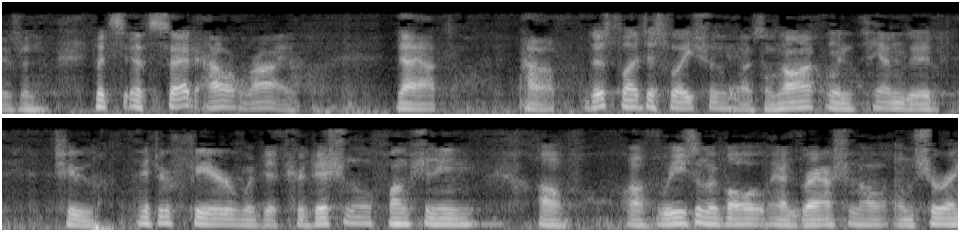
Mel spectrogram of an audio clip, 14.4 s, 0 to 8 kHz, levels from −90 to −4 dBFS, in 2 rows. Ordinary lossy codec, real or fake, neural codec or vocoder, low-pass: MP3, 24 kbps; fake; codec, 16 kHz, 1 kbps, FunCodec, trained on Chinese and English, 50 frames a second; 7.2 kHz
